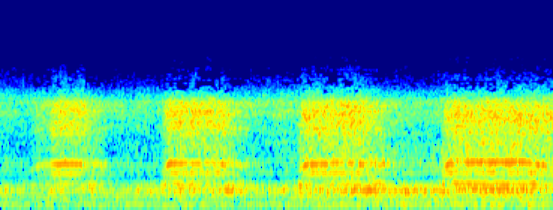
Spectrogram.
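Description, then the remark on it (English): A steam locomotive whistle, blown at a red signal light, sounds four loud, evenly spaced blasts, each about a second long, over a steady low rumble, with no talking. “Sure, I'll give him the whistle.”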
